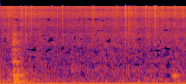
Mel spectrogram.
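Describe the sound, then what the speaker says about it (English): Banana pancakes sizzling softly in a pan with a steady low fry, a short scrape near the start as spatulas slide under to flip them, then light taps later on, close and fairly quiet. "So we're just gonna delicately flip these over."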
